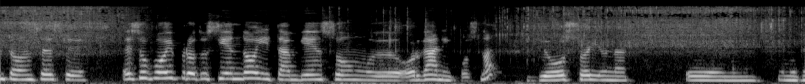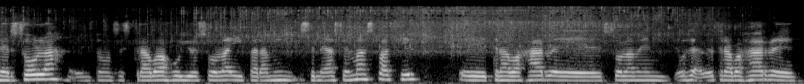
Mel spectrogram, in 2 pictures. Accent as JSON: {"language": "Spanish", "town": "Tiquipaya", "region": "Cochabamba", "country": "Bolivia", "said": "soy del municipio de Tiquipaya, mi comunidad es Tolapuro, soy del distrito 3."}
